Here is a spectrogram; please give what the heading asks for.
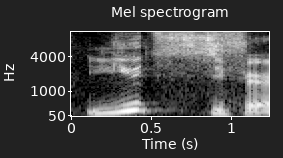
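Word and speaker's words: Lyutsifer: your villain is called is it pronounced lucifer saffin uh lucifer yuzifer that's good saffin yeah oh that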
